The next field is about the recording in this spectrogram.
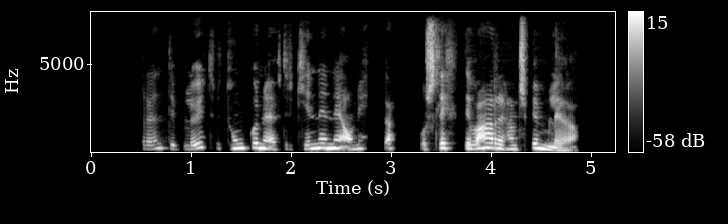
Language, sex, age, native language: Icelandic, female, 40-49, Icelandic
